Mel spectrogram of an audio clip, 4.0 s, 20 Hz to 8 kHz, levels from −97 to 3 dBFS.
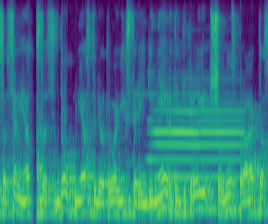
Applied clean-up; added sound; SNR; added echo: none; Wind instrument, woodwind instrument; 7 dB; none.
